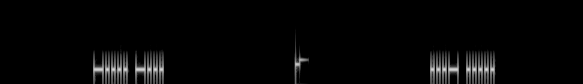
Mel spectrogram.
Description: Morse code, heard as a keyed tone, about 38 wpm, 700 Hz. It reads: 6 B V 5
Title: Two Challenging Letter-Number Combinations 40wpm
